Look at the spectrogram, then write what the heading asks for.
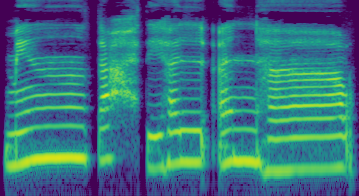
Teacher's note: را ساکن ہو جائے گی اور را کو ہیوی پڑھیں گے کیونکہ ہا کے اوپر زبر ہے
